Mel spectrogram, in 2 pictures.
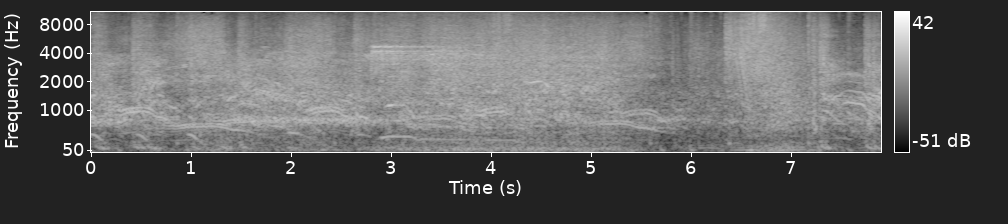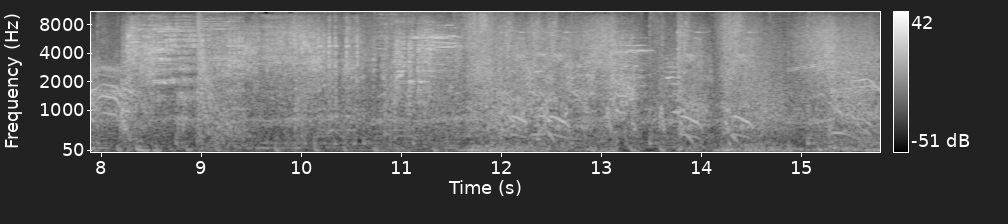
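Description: Swords clash and slash repeatedly in a noisy battle.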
